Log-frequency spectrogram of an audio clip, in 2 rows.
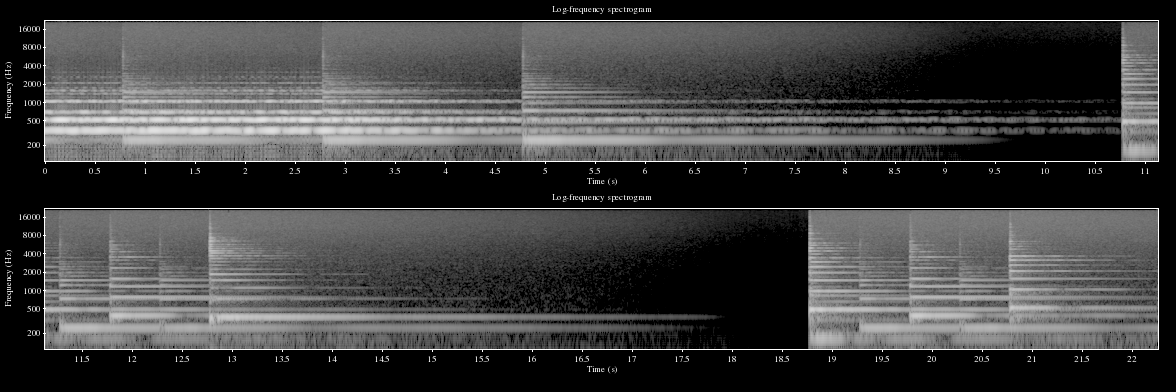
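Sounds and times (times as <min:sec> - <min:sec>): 
harp: 0:00.0 - 0:07.6, 0:10.8 - 0:14.6, 0:18.8 - 0:22.2.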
